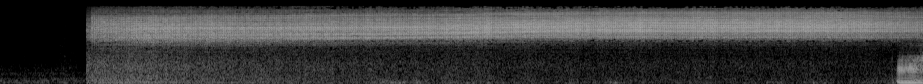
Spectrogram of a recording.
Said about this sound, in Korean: 매미 울음소리가 어떻게 다른지 종마다 아, 다른 울음소리가 있다고 하는데 그 어떤 차이들이 있는지 지금부터 들려드릴 테니까 한번 잘 들어보시길 바라겠습니다. 먼저 말매미의 울음소리입니다.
